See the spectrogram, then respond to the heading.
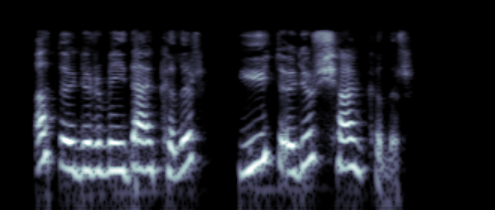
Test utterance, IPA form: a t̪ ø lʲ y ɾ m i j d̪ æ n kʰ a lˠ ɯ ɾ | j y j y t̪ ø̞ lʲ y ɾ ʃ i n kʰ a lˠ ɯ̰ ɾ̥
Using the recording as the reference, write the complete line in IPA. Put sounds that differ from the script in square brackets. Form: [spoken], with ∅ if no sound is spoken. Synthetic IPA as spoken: a t̪ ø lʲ y ɾ m [e] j d̪ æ n kʰ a lˠ ɯ ɾ | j y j y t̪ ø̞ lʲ y ɾ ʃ [a] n kʰ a lˠ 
